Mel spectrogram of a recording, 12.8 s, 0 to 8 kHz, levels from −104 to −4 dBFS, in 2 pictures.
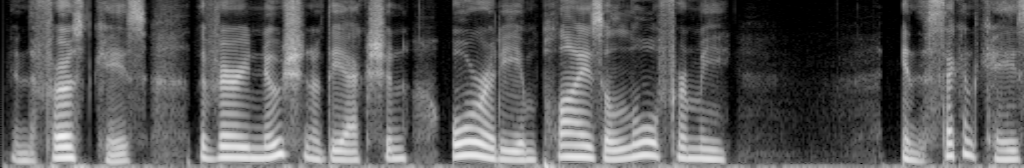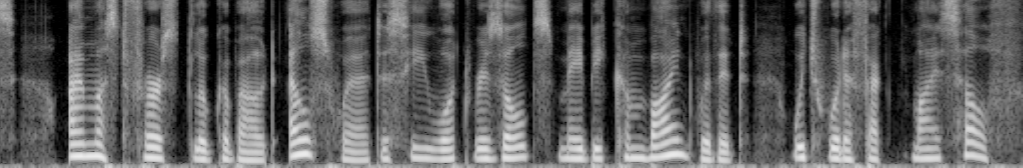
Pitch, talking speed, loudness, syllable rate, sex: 180 Hz, 185 wpm, -21 LUFS, 5.3 syllables/s, female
